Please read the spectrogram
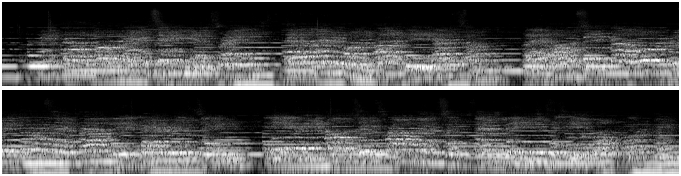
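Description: A hymn sung by a group of voices with keyboard accompaniment, moving in phrases with short breaks between them.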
